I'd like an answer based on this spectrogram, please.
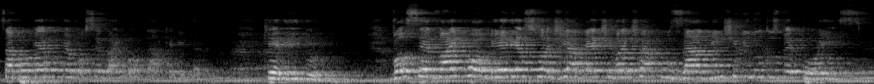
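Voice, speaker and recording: A woman at a fairly slow pace, with big swings in loudness, audible room echo and noticeable background noise. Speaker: preacher. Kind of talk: sermon.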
